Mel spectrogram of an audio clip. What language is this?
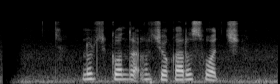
Javanese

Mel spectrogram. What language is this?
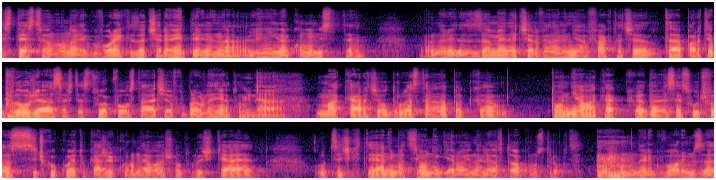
Bulgarian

